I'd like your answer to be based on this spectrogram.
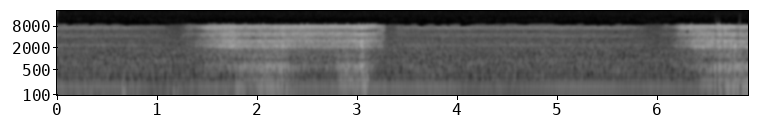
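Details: Snoring recorded during sleep with the SnoreLab phone app: rough, rattling snores on breathing in, with a steady low room hum.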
